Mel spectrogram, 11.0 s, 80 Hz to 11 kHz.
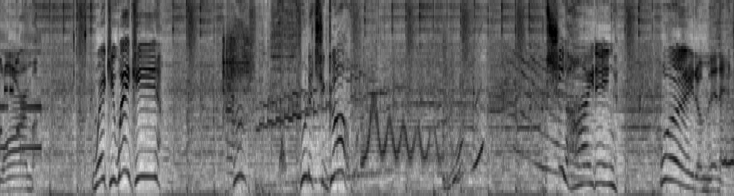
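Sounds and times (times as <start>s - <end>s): comedy background music: 0.0s - 11.0s
cartoon boing sound effects: 5.3s - 7.3s.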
